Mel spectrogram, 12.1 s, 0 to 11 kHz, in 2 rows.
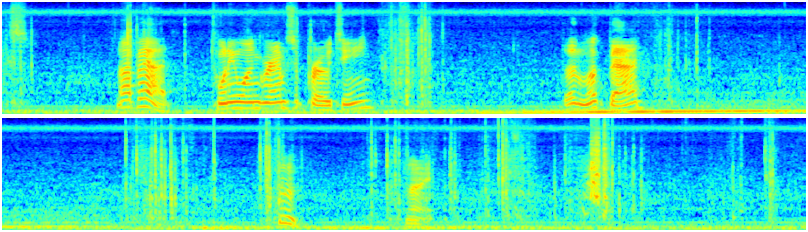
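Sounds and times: snack pouch crinkling: 2.8s - 3.4s, 4.9s - 5.4s, 6.9s - 12.0s.

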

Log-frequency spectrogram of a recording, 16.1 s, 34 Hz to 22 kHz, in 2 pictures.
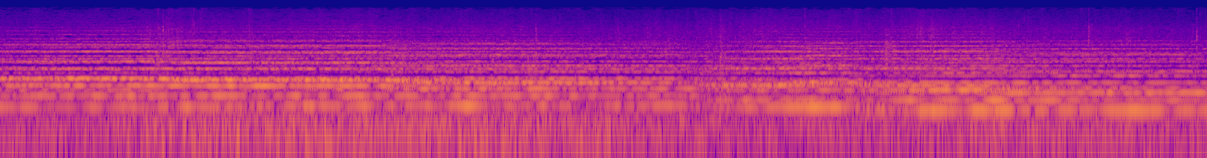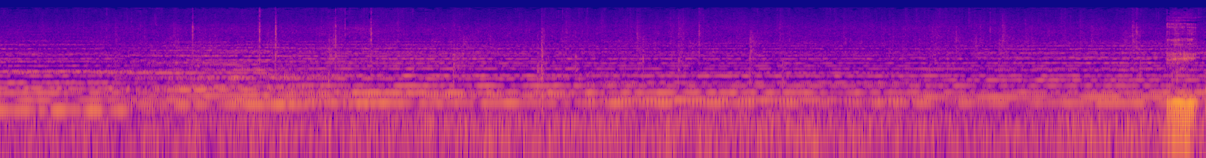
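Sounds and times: music of long held chords: 0.0s - 16.0s
rain-like hiss with crackles: 0.0s - 16.0s.

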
